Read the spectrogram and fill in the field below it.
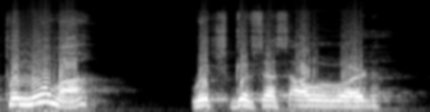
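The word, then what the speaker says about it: pneuma: familiar with is pronounced Puma which gives us our word pneumonia okay in in in Greek the p is pronounced in English of course it's silent and it has to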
